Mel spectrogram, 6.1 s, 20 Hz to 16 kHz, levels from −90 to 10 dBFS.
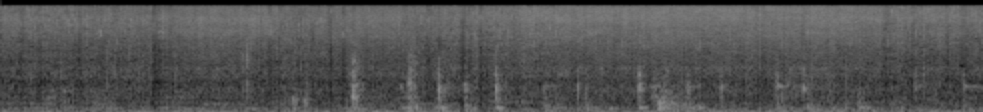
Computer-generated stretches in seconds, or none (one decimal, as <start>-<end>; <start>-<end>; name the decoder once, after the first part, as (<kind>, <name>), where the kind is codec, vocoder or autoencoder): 1.0-1.7 (autoencoder, DAC-VAE); 2.1-2.6; 3.5-5.5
